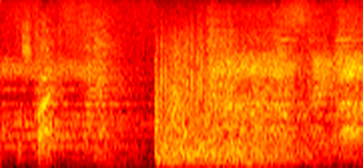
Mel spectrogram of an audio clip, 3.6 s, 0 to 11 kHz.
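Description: A single loud gunshot cracks out suddenly: the last shot fired at Stalingrad, ending 126 days of battle. A long, rumbling echo fills the space for a couple of seconds, with a fainter thud just before it.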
